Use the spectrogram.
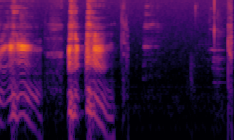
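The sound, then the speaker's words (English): Someone clears his throat in a few short, faint, voiced rasps at a dinner-table conversation, followed by quieter small mouth sounds and near silence. “No, I had to clear my throat.”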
